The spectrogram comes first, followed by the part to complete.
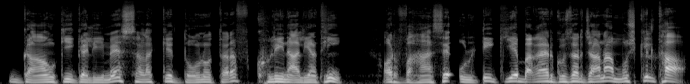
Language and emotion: Urdu, disgusted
